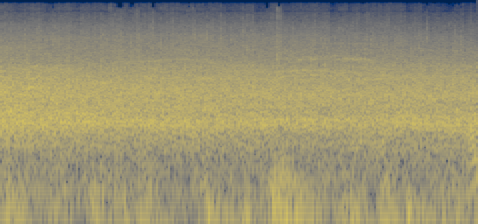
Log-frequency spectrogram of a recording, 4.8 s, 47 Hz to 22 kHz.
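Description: A packed arena crowd cheers and applauds during a CM Punk versus Penta wrestling match in the WWE 2K25 video game, a dense, loud, unbroken roar with no pauses.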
